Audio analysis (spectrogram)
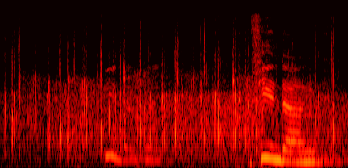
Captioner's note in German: Beifall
